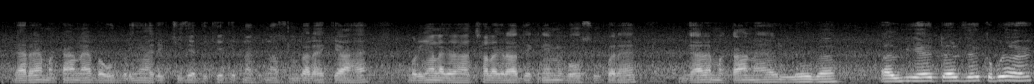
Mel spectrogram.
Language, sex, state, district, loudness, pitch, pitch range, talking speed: Hindi, male, Bihar, Kishanganj, -19 LUFS, 105 Hz, 100-115 Hz, 195 wpm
